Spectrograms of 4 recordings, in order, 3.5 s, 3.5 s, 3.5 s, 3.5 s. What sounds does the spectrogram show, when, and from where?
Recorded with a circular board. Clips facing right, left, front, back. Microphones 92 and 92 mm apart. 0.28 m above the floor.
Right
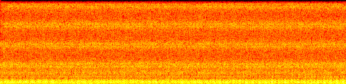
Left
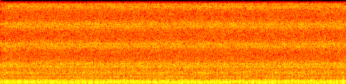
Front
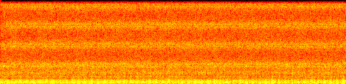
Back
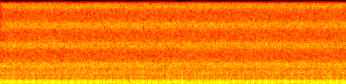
Only background noise.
